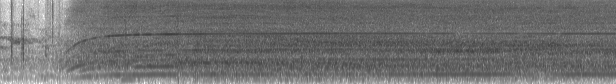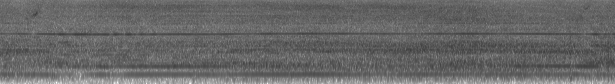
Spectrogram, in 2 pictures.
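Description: A battery-powered window vacuum starts up and whirs as it is drawn over glass.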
